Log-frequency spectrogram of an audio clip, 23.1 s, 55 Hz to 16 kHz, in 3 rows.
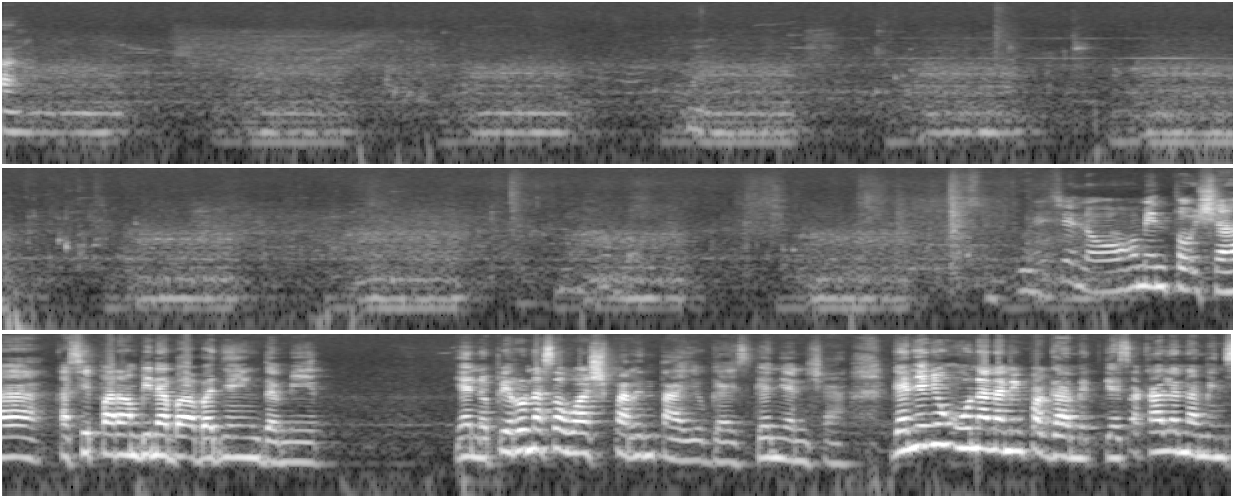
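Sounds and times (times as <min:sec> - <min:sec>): clothes churning in water: 0:00.0 - 0:14.5
washing machine motor humming: 0:00.0 - 0:23.0.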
